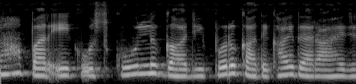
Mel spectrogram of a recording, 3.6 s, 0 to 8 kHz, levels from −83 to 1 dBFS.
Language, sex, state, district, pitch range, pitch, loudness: Hindi, female, Uttar Pradesh, Ghazipur, 195-240 Hz, 215 Hz, -30 LUFS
